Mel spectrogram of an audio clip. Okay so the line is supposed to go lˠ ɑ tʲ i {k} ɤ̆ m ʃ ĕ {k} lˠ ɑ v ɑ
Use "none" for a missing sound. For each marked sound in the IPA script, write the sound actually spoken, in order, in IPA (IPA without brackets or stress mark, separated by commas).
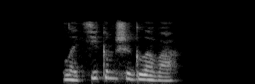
k, ɡ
